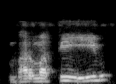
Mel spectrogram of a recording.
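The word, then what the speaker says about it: भ्रमति: भरमति ऐसा भरमती नहीं है।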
